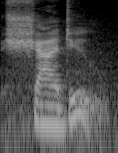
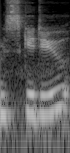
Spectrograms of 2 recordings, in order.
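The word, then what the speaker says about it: Scadu: one Jan says yes track them also it's pronounced shadu and Old English word yes I've heard that and I don't care I enjoy saying skido I'm going to continue saying sko you had both it picks up both at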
